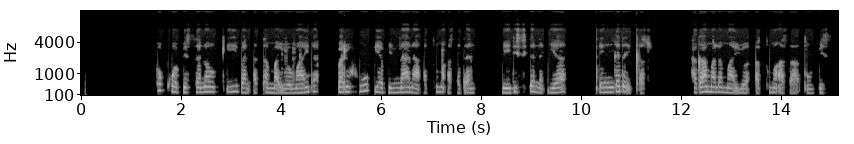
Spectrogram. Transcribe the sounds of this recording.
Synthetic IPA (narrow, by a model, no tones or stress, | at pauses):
hɔkːʊwabɛsːɐnɐwkʼiːbɐnɐt̪ːɐmaːjʊamaːjɪd̪ɐ | b̥ɐɾɪhuːpʼːɪjɐbɪnːaːnaːʔɐt̪ːʊmɐʔɐsɐd̪ɐn | meːd̪ɪsːɪ̥d̪ɐnɐʔɪjaː | t̪ʼɛŋɡɐd̪ɐɪkʼːɐsʊ̥ | hɐɡaːmɐlɐmaːjʊwɐɐt̪ːʊmɐ̰ʔɐ̰sa̰ːt̪ʼuːb̥ːeːs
